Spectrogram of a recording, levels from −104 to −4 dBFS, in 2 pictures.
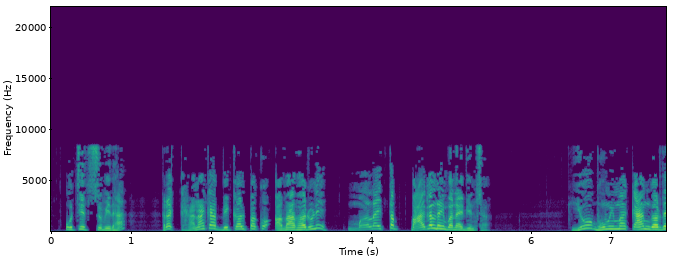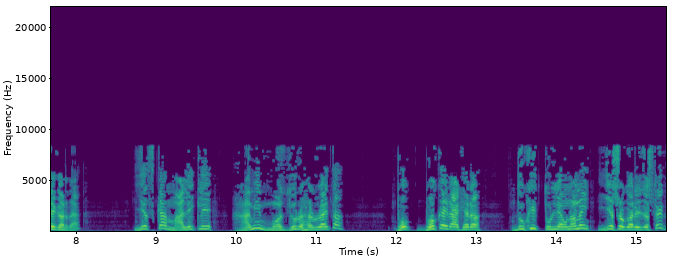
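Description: Speech that was likely encoded as MP3 at a very low bitrate, around 35 kbit/s, and later saved again at a high bitrate such as 192 kbit/s: low-bitrate audio saved at a high bitrate. Nothing is present above 8.4 kHz for the whole clip, and the first encoding's smearing and dullness remain, which the larger file cannot restore.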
